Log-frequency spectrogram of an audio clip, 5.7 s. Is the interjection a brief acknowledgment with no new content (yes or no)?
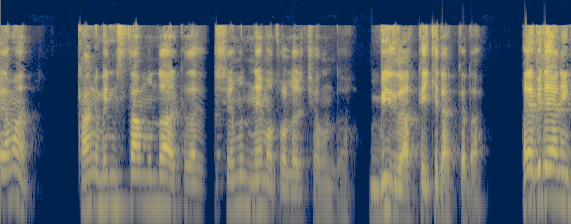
yes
